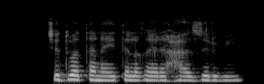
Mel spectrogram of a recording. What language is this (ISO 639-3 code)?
pus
